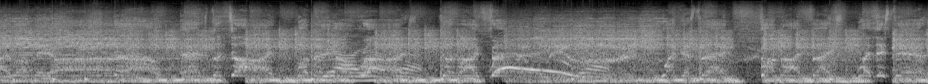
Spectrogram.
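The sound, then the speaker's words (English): A loud, dense hardcore punk song blasts with harsh screamed vocals over distorted guitars and pounding drums, steady and aggressive, with a couple of brief breaks in the wall of noise. “He's all screaming into the microphone.”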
